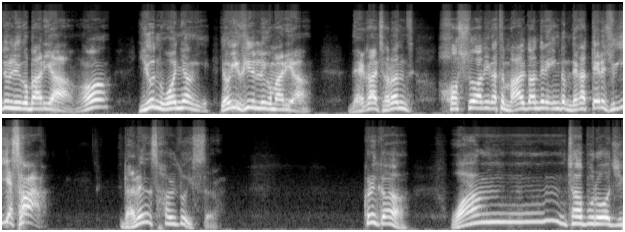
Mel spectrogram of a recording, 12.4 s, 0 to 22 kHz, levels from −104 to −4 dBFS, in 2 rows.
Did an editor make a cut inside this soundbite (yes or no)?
no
